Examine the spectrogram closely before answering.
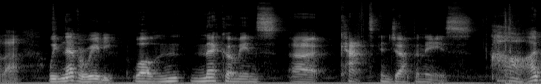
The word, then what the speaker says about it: neko: Well, neko means cat in Japanese. I've been saying Nico. Neko, because those are the sounds that I've been saying it wrong.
